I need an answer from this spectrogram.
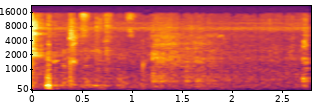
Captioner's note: laughs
